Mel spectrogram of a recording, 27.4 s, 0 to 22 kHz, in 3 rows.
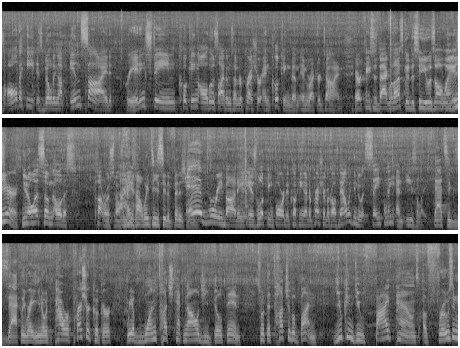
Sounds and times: Speech: 0:00.0 - 0:27.3.

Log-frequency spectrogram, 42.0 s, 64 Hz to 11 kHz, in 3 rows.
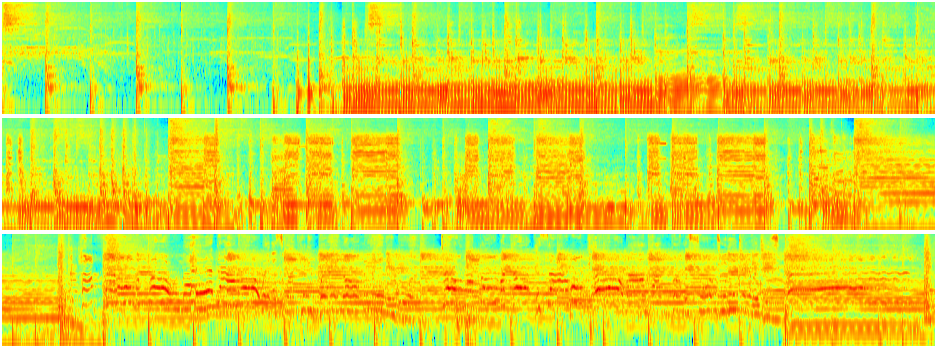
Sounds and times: Rhythm and blues: 0:00.0 - 0:41.9.

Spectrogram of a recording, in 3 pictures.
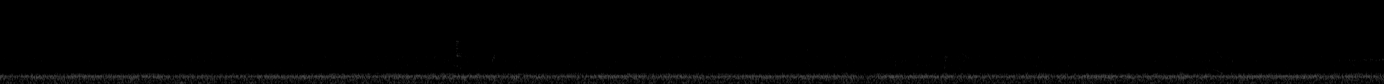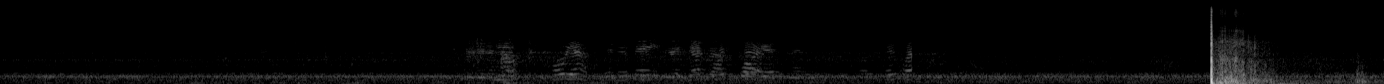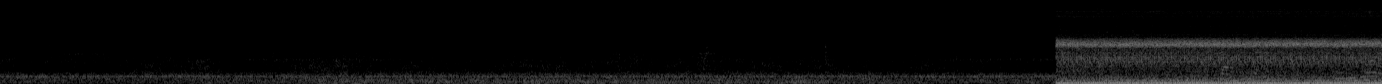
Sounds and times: Outside, rural or natural: 0:00.0 - 0:41.5
Silence: 0:26.0 - 0:27.4.

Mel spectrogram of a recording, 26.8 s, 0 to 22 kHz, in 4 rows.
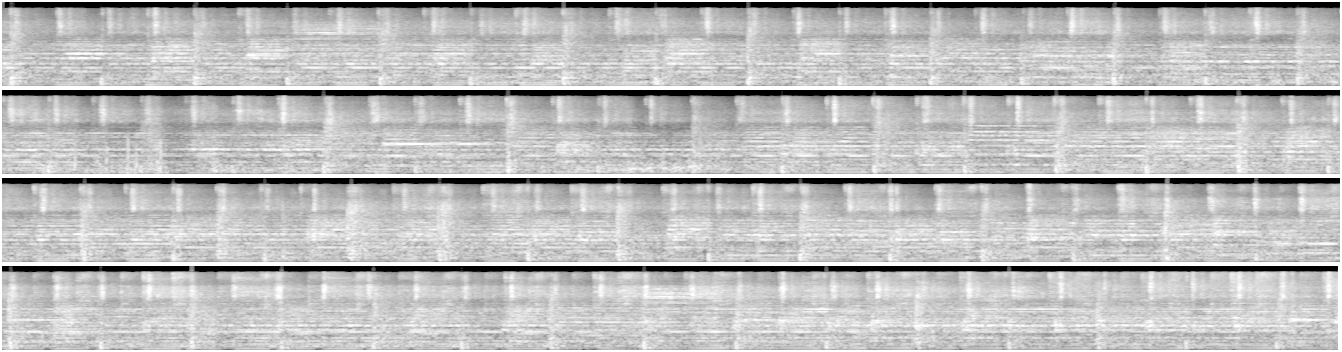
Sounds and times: Drum: 0:00.0 - 0:26.7.

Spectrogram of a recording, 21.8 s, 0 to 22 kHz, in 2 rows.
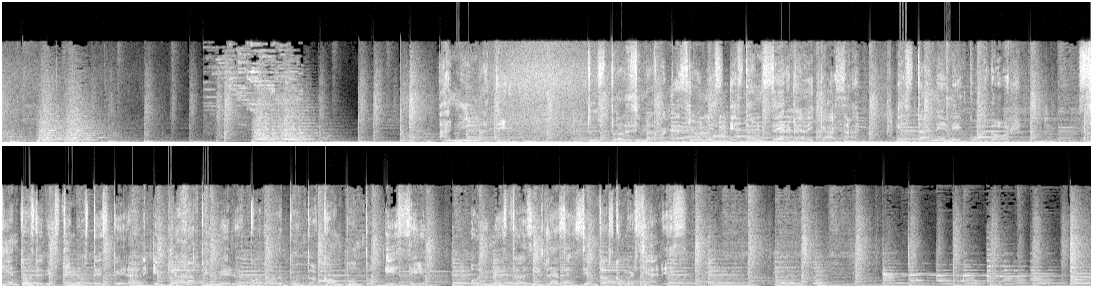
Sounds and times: Music: 0:00.0 - 0:21.7
Speech: 0:04.4 - 0:05.2, 0:05.8 - 0:10.2, 0:10.8 - 0:17.8.

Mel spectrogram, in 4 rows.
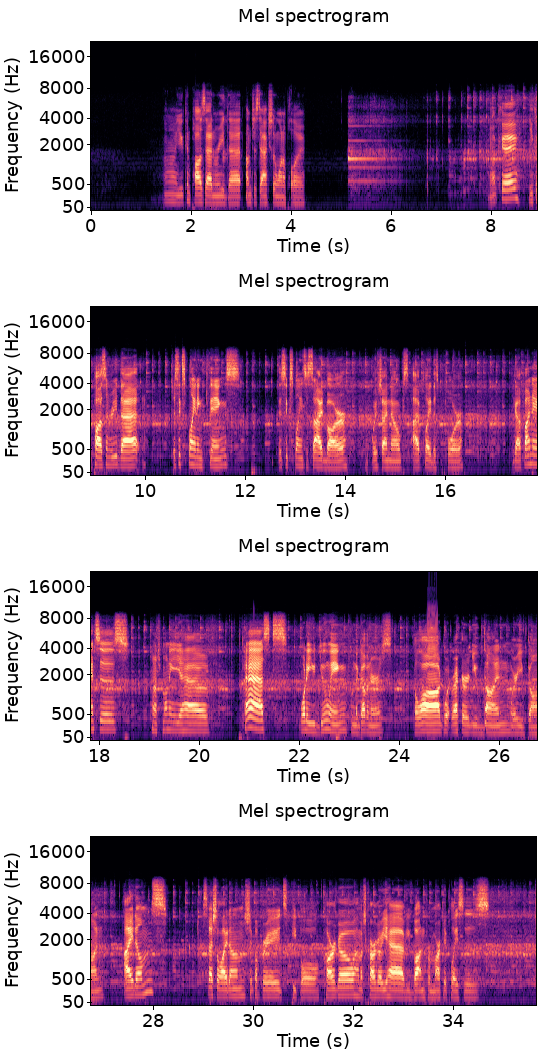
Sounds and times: Speech: 0:01.4 - 0:04.3, 0:08.0 - 0:10.0, 0:10.6 - 0:11.9, 0:12.7 - 0:16.4, 0:17.4 - 0:20.2, 0:20.9 - 0:28.3, 0:29.0 - 0:34.7
Music: 0:05.2 - 0:35.6.

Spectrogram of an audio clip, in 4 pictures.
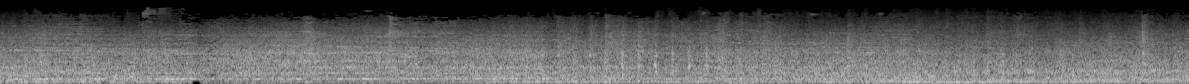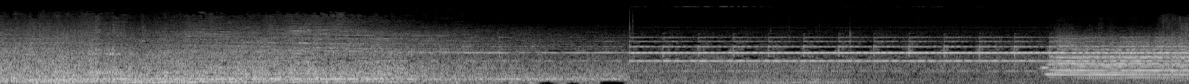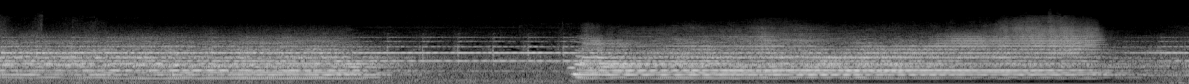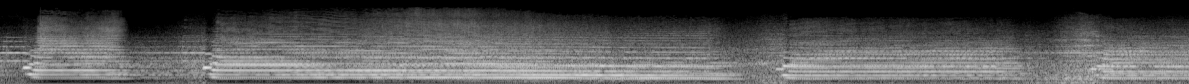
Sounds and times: Railroad car, train wagon: 0:00.0 - 0:47.5
Train horn: 0:22.3 - 0:27.7, 0:29.4 - 0:35.1, 0:35.9 - 0:47.5.

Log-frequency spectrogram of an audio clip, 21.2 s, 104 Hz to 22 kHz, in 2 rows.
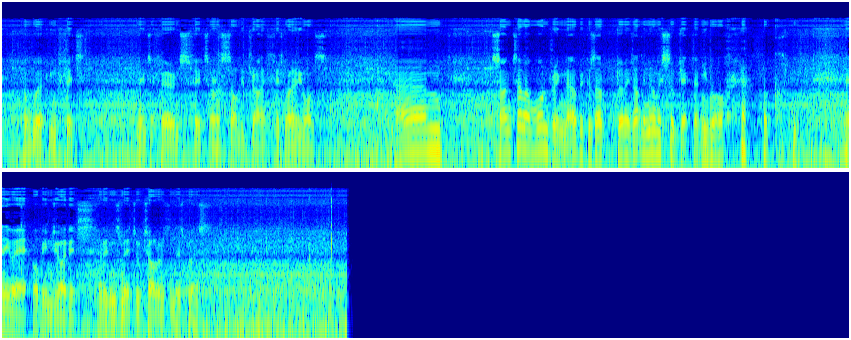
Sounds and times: Speech: 0:00.2 - 0:01.1, 0:01.7 - 0:04.1, 0:04.9 - 0:09.8, 0:10.5 - 0:13.2.

